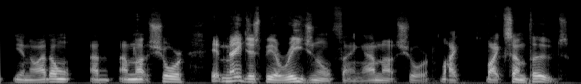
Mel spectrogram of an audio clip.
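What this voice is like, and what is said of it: Thick Southern US accent. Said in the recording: “sounds more Southern ... I sound more Southern than our Alabama friends ... People tell me that I have such a thick accent, Southern accent”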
